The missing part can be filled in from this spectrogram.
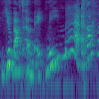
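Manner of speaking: slow, high, loud imitation of her; mock angry threat. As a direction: imitate an overblown warning. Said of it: "she was like".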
